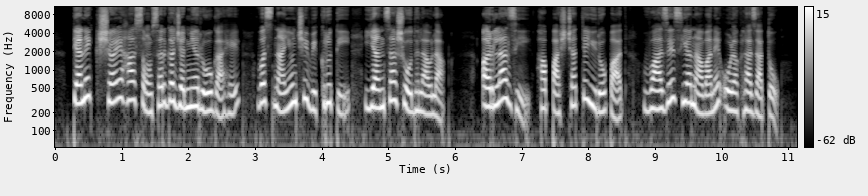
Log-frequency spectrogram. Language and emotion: Marathi, neutral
